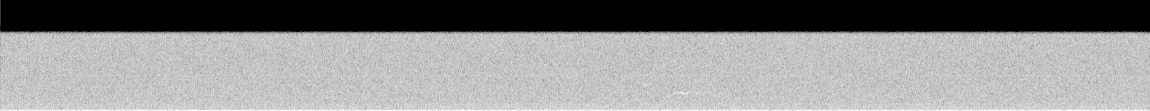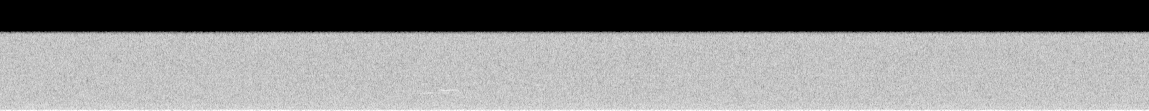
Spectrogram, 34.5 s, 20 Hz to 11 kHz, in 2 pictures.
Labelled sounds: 10.1	10.4	killer whale, 1.7 to 2.0 kHz
23.8	24.1	killer whale, 2.0 to 2.2 kHz

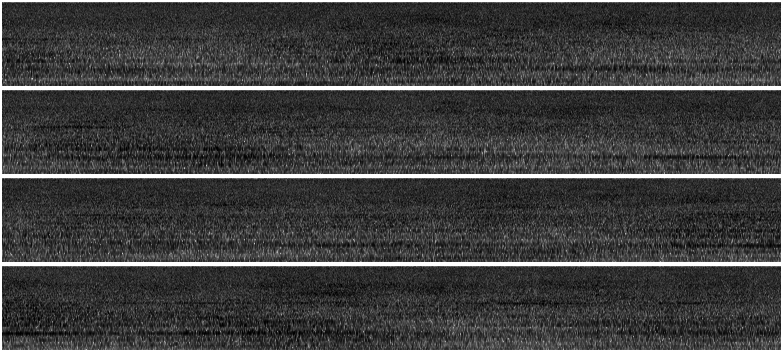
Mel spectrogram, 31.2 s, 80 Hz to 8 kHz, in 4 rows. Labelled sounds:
8.1	8.4	vessel noise, 2.0 to 2.2 kHz
10.3	10.6	vessel noise, 1.9 to 2.0 kHz

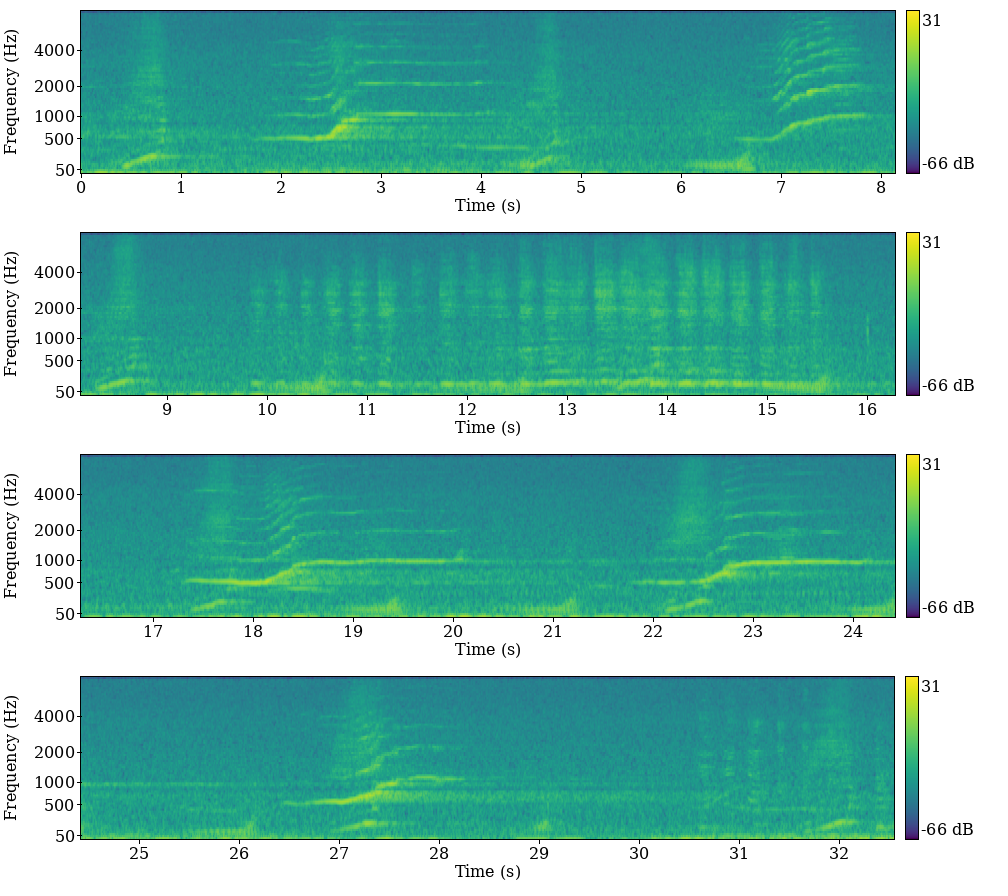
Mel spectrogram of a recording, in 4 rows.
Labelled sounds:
0.6	0.8	humpback whale, 2.4 to 2.5 kHz
1.9	4.1	humpback whale, 0.80 to 6.5 kHz
6.7	7.9	humpback whale, 0.80 to 8.0 kHz
12.6	12.8	humpback whale, 3.0 to 3.3 kHz
17.4	19.9	humpback whale, 0.80 to 6.8 kHz
22.5	23.9	humpback whale, 0.80 to 5.9 kHz
26.8	28.3	humpback whale, 0.80 to 4.0 kHz
31.8	32.0	humpback whale, 2.4 to 2.6 kHz

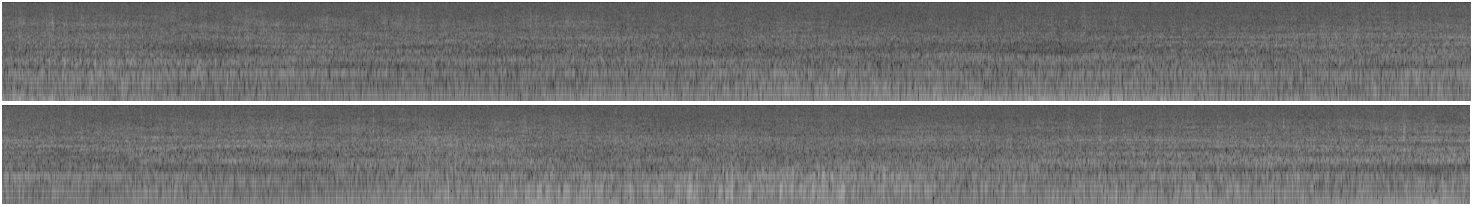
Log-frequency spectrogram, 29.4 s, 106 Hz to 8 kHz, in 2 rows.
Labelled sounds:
15.0	15.7	vessel noise, 1.1 to 1.4 kHz
27.8	28.0	vessel noise, 1.1 to 1.2 kHz

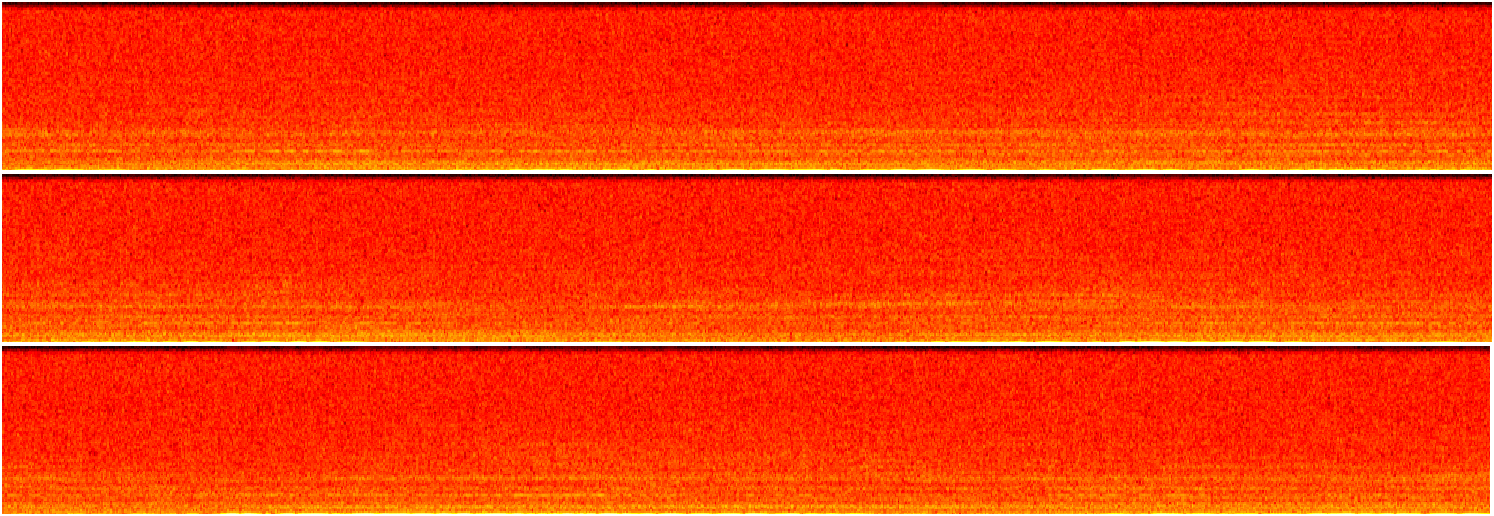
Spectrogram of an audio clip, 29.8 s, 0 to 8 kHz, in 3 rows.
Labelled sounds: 14.1	14.4	vessel noise, 1.6 to 1.9 kHz

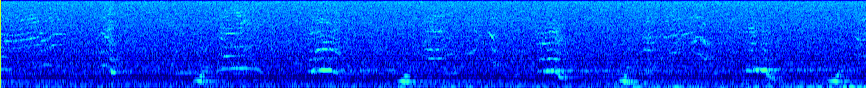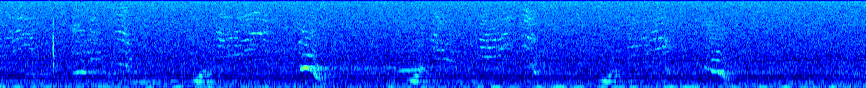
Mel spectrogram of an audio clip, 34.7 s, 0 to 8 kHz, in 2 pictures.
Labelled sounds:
0.0	1.3	humpback whale, 1.9 to 4.1 kHz
4.4	4.8	humpback whale, 0.99 to 2.9 kHz
6.2	6.7	humpback whale, 1.2 to 3.9 kHz
8.5	9.5	humpback whale, 0.86 to 1.4 kHz
10.7	11.2	humpback whale, 0.80 to 2.9 kHz
12.8	13.5	humpback whale, 1.2 to 2.5 kHz
13.9	14.2	humpback whale, 1.7 to 2.4 kHz
17.1	17.4	humpback whale, 2.0 to 2.3 kHz
17.7	18.0	humpback whale, 2.5 to 2.7 kHz
19.1	20.0	humpback whale, 0.80 to 2.9 kHz
22.2	22.6	humpback whale, 1.3 to 2.7 kHz
23.2	23.6	humpback whale, 0.99 to 2.0 kHz
26.0	27.3	humpback whale, 0.80 to 2.8 kHz
29.9	30.7	humpback whale, 1.3 to 2.3 kHz
31.5	31.8	humpback whale, 0.80 to 0.93 kHz

